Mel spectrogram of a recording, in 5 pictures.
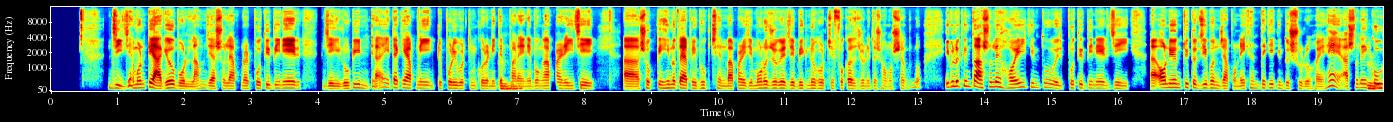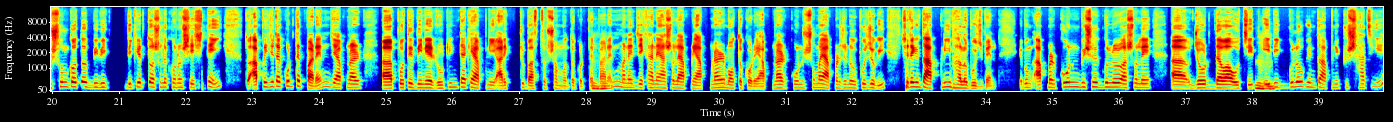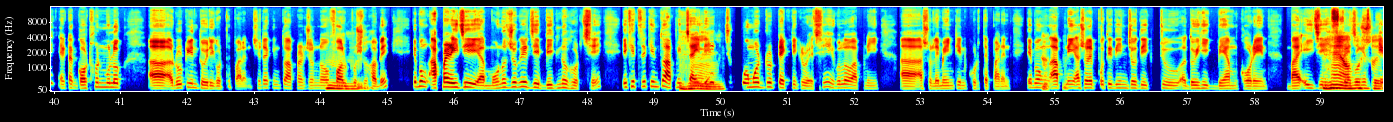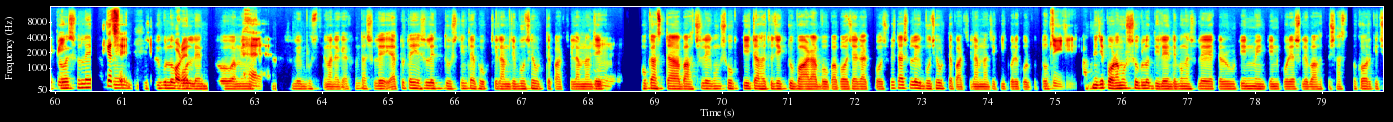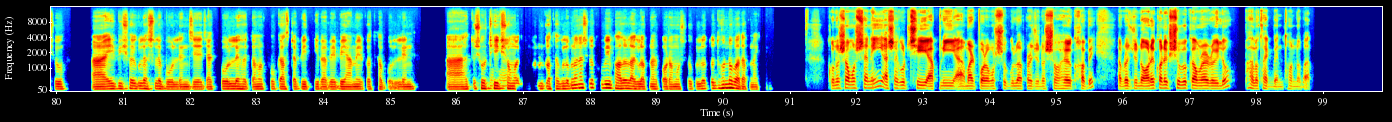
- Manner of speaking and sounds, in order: tapping; "বিবেক" said as "বিবিক"; other background noise; unintelligible speech; "বা আসলে" said as "বাছলে"; unintelligible speech
- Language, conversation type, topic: Bengali, advice, কীভাবে আমি দীর্ঘ সময় মনোযোগ ধরে রেখে কর্মশক্তি বজায় রাখতে পারি?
